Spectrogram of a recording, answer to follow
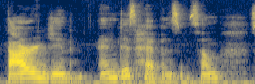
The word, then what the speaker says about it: tarde: Tarde, I pronounce it with the São Paulo accent, which is tarde. But in many other regions in Brazil, people will pronounce tarde instead.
